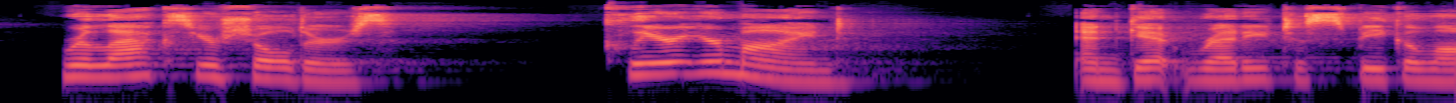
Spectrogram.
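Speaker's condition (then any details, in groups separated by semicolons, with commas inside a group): No condition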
